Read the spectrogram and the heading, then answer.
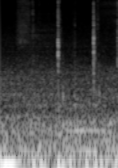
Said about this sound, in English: Especially since that UPS truck rolled up.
